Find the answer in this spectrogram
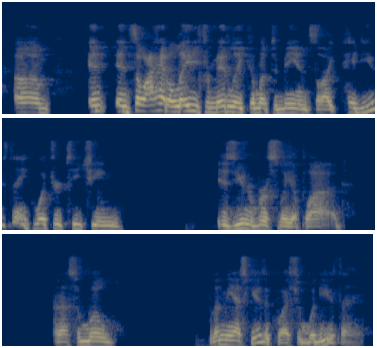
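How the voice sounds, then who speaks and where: A man with a Southern US accent, fairly high-pitched, with lively intonation, a fairly quick pace and long, frequent pauses. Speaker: psychologist and performance coach. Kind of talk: podcast interview.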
